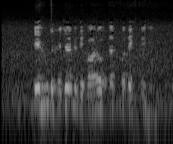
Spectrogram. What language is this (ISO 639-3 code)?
urd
